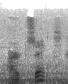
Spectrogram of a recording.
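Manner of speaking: ordinary delivery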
